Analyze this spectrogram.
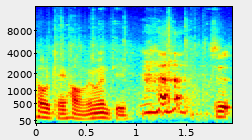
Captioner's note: laughs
